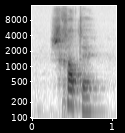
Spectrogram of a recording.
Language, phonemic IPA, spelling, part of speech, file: Dutch, /ˈsxɑ.tə/, schatte, verb, Nl-schatte.ogg
- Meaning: inflection of schatten: 1. singular past indicative 2. singular past/present subjunctive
